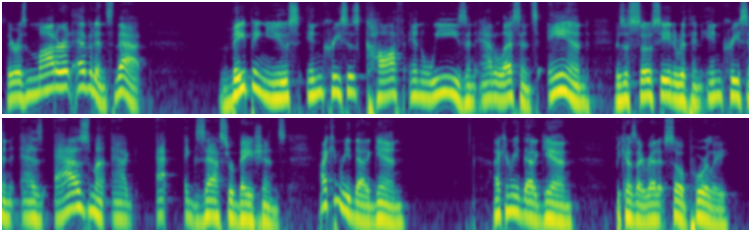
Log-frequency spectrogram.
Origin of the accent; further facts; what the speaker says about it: California, United States; Native to California, born and raised in California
